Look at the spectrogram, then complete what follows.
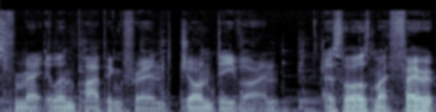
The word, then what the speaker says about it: Devine: pointed it out that it's john devine not John Devon so big apologies to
